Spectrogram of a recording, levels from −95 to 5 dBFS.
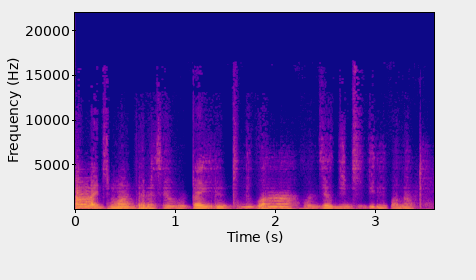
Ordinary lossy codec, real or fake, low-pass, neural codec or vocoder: MP3, 64 kbps; fake; 19.8 kHz; codec, 44.1 kHz, 0.9 kbps, DAC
